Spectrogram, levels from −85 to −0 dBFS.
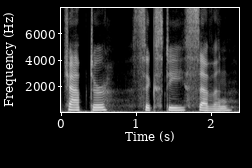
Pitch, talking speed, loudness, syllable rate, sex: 175 Hz, 75 wpm, -21 LUFS, 3.1 syllables/s, female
